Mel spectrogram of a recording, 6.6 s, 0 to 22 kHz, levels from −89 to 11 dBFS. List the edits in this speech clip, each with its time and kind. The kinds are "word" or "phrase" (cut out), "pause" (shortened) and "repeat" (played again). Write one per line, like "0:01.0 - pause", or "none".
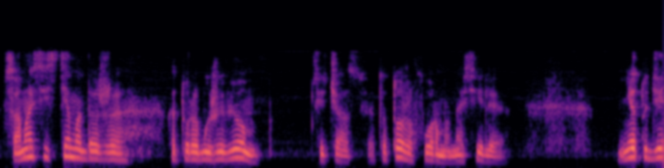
none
